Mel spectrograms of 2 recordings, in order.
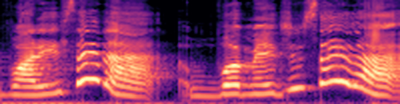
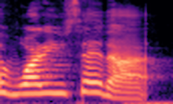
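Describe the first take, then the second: First: Louder, pressing, defensive questions; insecure and defensive. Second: Said in the usual way. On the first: Retold or imitated. Retelling how she grilled the nurse, louder and defensive. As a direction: push back at the nurse, feeling insecure. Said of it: "I started getting like". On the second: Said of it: "I said".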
